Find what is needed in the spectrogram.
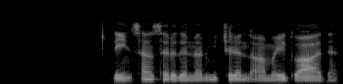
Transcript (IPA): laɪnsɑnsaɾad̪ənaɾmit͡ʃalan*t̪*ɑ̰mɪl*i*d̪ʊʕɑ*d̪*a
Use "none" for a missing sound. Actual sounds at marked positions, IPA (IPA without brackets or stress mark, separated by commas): d̪, i, d̪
